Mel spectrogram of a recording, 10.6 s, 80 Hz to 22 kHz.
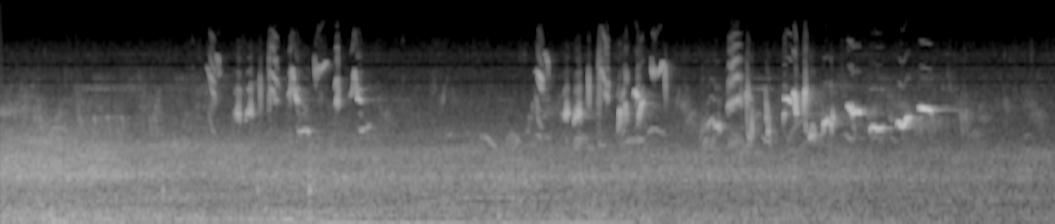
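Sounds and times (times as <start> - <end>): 
Eurasian blackcap Sylvia atricapilla song: 0.0 - 10.5.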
